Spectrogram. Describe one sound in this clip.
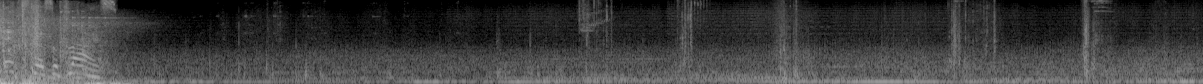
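Short metallic clicks sound as gear is picked up.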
